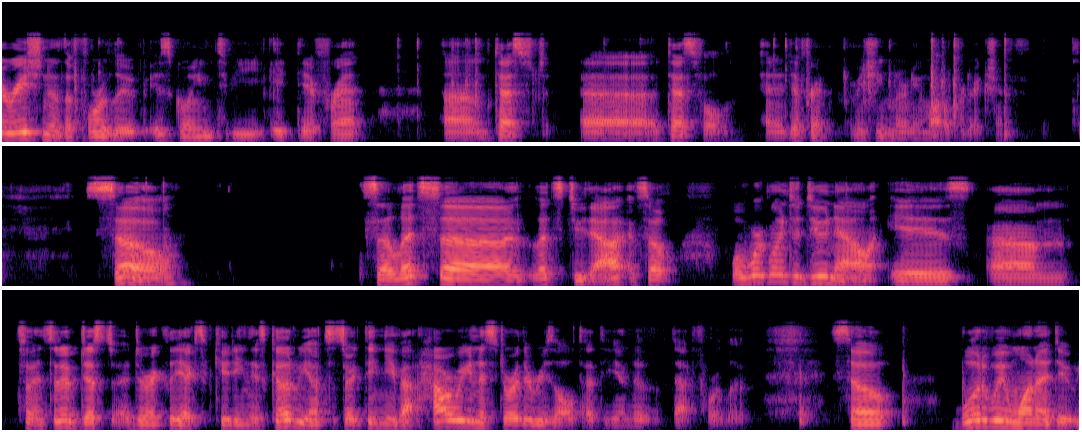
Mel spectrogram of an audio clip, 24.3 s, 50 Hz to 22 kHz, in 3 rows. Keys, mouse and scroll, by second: 0.5 Home, 2.9 shift+click, 3.4 Tab, 5.7 click, 9.1 click.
